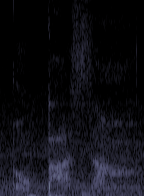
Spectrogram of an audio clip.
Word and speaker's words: opossum: Good night from your boy Cornfed Opossum. The O is silent.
